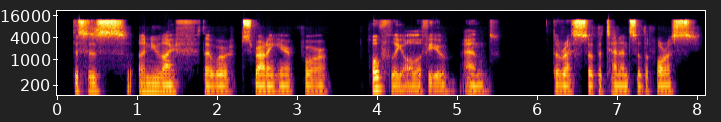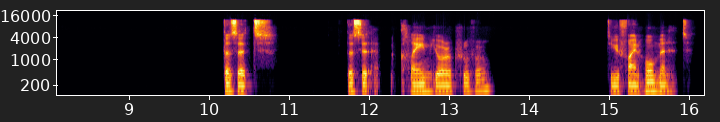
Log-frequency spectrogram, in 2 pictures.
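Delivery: whispering very quietly. As Rudra, kneeling by a young sapling, whispering very quietly. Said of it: "whisper in a really quiet voice".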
